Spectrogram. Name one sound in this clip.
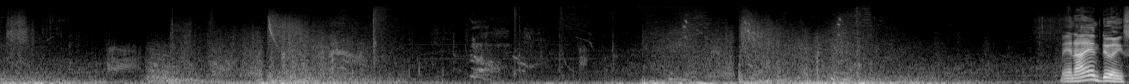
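Blaster shots and explosions boom in a fight.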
